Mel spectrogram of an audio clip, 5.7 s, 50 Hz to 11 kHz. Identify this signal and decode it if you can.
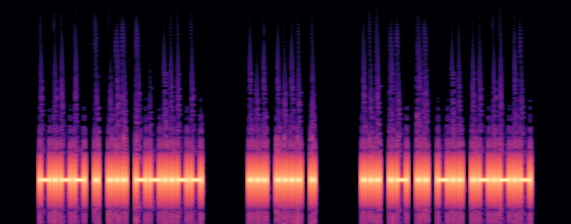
Morse code, heard as a keyed tone, about 34 wpm, 700 Hz. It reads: YES, SHE SAID.
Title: 2x Word-Spacing - Sentences from Top 500 Words - 35wpm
